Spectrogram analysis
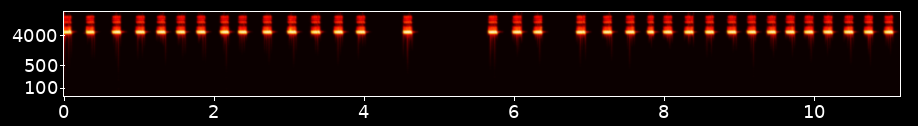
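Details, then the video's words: At night a cricket chirps loudly in rapid high-pitched pulses, about four a second, pausing briefly twice before resuming the same steady trill; no other sound present. "40 Minutes of Cricket Chirping Sounds - Cricket klinkt 's nachts luid"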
